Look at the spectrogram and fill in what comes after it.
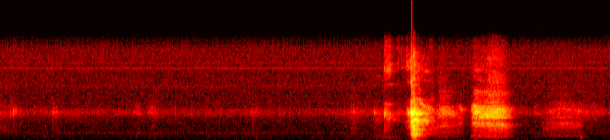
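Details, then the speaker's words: Person filming self sneezing with a sneeze inducer: a quick intake of breath, then a sharp, forceful burst and a short trailing exhale; a single sneeze. "so yeah I'm going making another sneezing video for you now and upload it tonight maybe"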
